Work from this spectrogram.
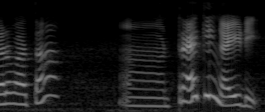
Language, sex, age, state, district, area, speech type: Telugu, female, 30-45, Andhra Pradesh, Kadapa, rural, spontaneous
